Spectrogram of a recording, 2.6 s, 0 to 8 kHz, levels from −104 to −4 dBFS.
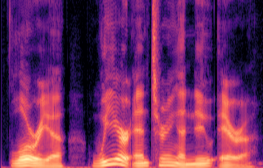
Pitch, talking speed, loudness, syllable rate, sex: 125 Hz, 160 wpm, -16 LUFS, 5.4 syllables/s, male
